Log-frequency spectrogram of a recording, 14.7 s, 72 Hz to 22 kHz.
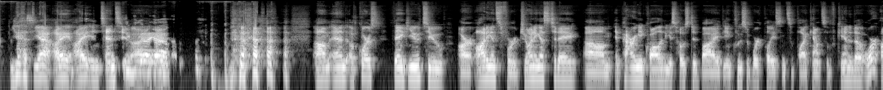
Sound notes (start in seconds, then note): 0.1 laughs; 3.2 both laughing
